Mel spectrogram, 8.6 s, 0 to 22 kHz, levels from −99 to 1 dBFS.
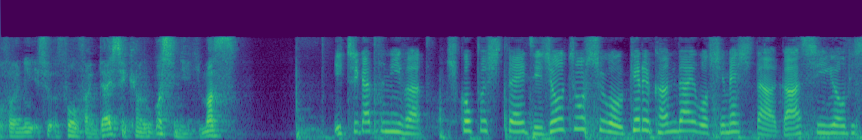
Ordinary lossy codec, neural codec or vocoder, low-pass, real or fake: none; codec, 16 kHz, 1.1 kbps, Voila-Tokenizer; none; fake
